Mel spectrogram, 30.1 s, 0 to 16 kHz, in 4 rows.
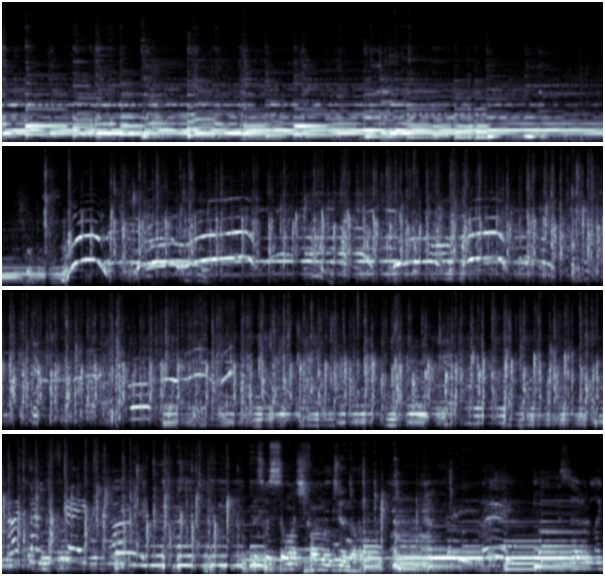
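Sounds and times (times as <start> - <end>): acoustic guitars strummed: 0.0 - 8.3, 16.9 - 30.0.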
